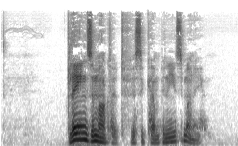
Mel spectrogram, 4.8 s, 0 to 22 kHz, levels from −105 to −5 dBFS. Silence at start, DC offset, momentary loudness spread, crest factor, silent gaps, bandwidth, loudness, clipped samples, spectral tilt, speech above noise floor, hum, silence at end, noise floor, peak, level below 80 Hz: 1.35 s; under 0.1%; 21 LU; 20 dB; none; 16.5 kHz; -20 LUFS; under 0.1%; -5 dB/octave; 52 dB; none; 0.75 s; -72 dBFS; -2 dBFS; -56 dBFS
